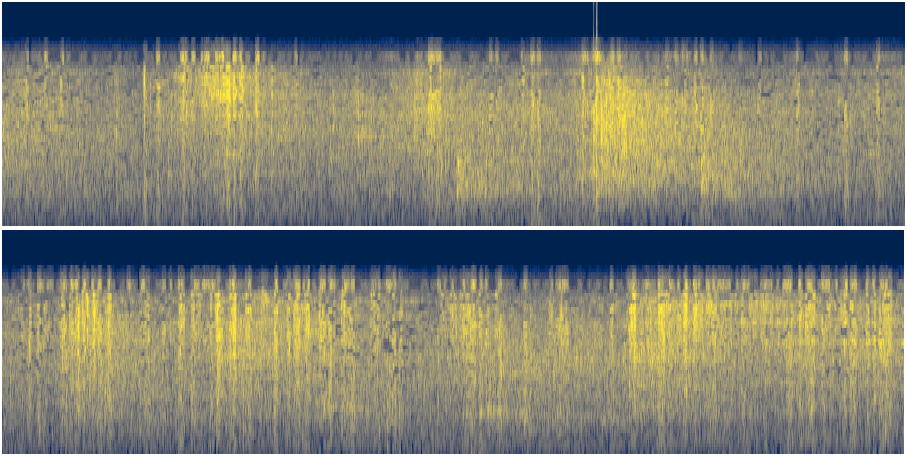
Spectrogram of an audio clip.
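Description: Ice-rink hockey sounds: skate blades scraping the ice in bursts of hiss, with sticks and pucks clacking in many short sharp clicks over a steady background noise.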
